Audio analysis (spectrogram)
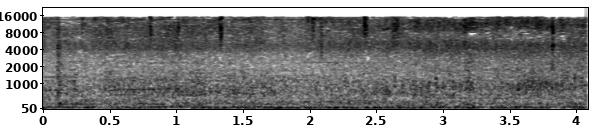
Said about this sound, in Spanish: Caminamos por una calle repleta de autobuses, coches, patinetes, bicis, gente con prisa que intenta llegar al trabajo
